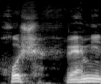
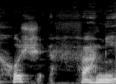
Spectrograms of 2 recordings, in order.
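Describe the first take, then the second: First: The vowel after f is an i sound. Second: The vowel after f is an a sound. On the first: The speaker calls it wrong. "फे के नीचे अगर जेर लगा लेंगे तो ये खुश फहमी हो जाएगा, जो कि गलत है" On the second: The speaker calls it right. "दुरुस्त है फे के ऊपर जबर लगाना"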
